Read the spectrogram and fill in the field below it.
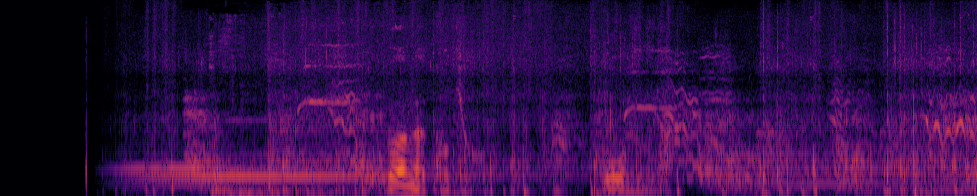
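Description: Hooves thud quickly as a horse gallops through tall grass.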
